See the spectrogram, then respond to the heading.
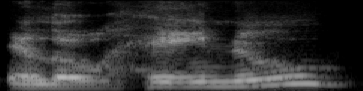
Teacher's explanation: You see that the trope mark is put at the end, right? Eloheinu, right? There it's on the penultimate syllable.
